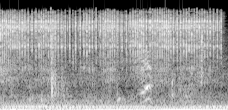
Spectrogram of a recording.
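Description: Steady low engine hum of a sportfishing boat, with a constant hiss over it.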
